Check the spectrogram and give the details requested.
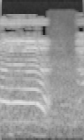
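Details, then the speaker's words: Infant cry sound played through a speaker for a sound event detection demo on an ultra-low-power edge AI processor: a brief, high-pitched wail, steady then falling, amid room noise; the device then confirmed the baby cry was detected. "So, this uh device will play the baby cry sound."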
